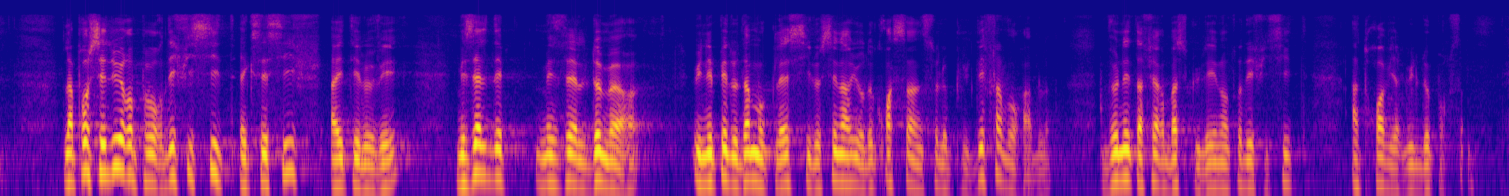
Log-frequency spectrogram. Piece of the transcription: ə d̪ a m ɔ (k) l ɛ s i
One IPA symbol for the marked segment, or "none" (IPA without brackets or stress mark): k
